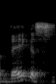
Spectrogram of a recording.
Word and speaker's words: vagus: can send signals along a nerve called the vagus nerve VA G us it's one of those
